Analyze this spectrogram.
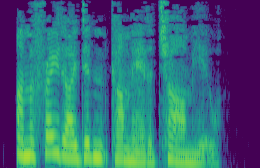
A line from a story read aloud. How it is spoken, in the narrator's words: she snapped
